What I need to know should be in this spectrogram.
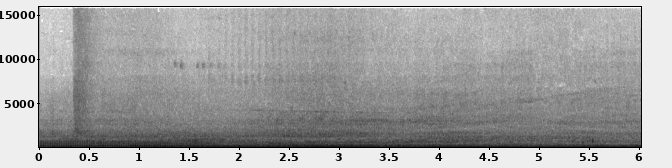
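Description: A large bus rumbles past close by.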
